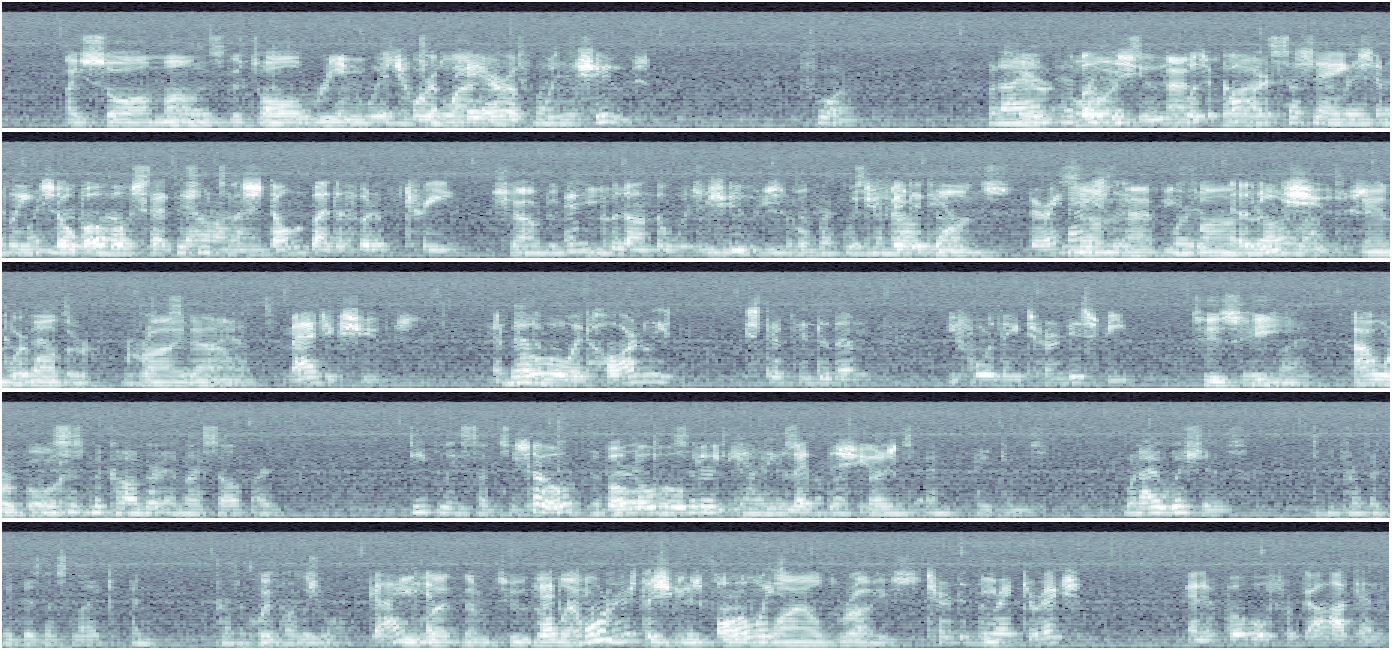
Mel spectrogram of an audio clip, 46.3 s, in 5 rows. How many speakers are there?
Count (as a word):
three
